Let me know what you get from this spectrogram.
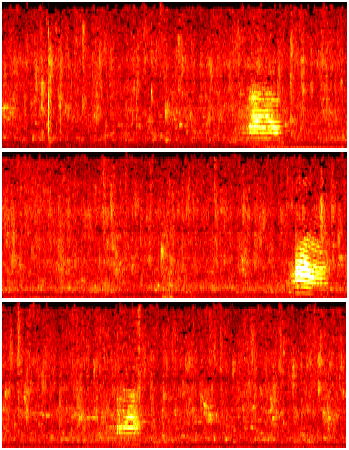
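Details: Ragdoll kittens raised in a home cattery in central Kansas, playing indoors: a few short high-pitched mews with rising and falling tones, spaced several seconds apart, over a low steady hum.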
